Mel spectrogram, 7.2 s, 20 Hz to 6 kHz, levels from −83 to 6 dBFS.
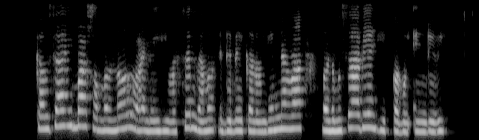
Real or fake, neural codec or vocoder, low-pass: fake; codec, 16 kHz, 4 kbps, X-Codec, HuBERT features, trained on balanced general audio; 5.4 kHz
